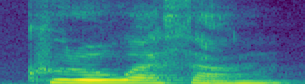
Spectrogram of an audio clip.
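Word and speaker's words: クロワッサン: En japonais, kurowasan, kurowasan. Kurowasan, ce n'est pas comme dans le manga Yakitate Japan, Monsieur Kurowa, kurowasan, mais bien croissant.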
